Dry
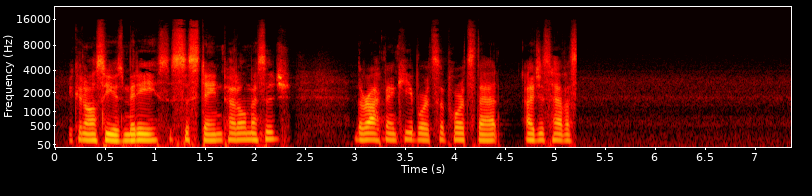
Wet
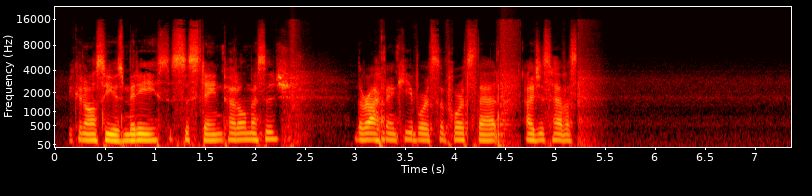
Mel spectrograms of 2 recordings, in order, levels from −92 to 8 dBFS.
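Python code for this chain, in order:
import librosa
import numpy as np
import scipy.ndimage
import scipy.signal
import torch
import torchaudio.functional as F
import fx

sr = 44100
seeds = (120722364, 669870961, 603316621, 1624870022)

y = fx.sustainer(x, sr, db_per_s=78.0)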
